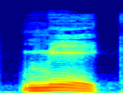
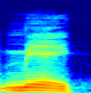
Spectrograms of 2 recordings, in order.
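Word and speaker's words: make: এম এ কে ই মেক খেয়াল করো এখানে ই ভাওয়েলটি শব্দের একেবারে শেষে আছে তাই তার কোনো উচ্চারণ হবে না অর্থাৎ কোনো সাউন্ড হবে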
